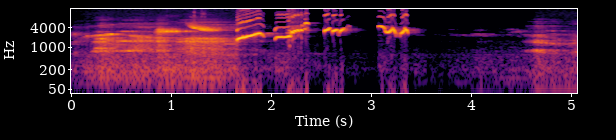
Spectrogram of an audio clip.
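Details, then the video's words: Song of the Orange-headed thrush for teaching spotted young birds to sing: a soft, noisy warble first, then loud rising whistled slurs and twisting phrases, followed by near silence. "pancingan anis merah, trotol dengarkan ini pasti jadi calon gacor bos ku"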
